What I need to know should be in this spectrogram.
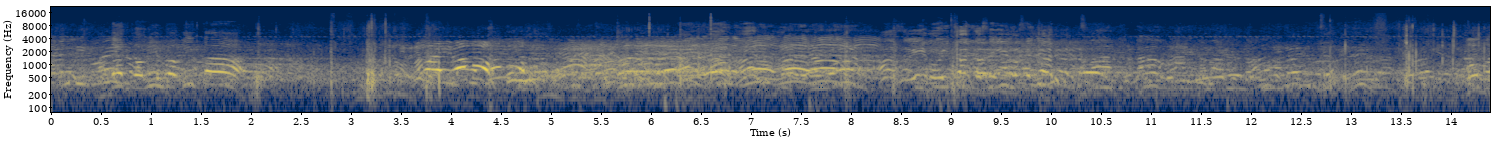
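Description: Several men shout and call out together at a distance outdoors.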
